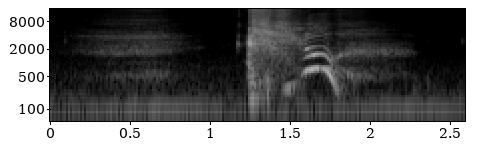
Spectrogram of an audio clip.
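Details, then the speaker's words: Sneeze induced by sniffing chhinkni powder, nose tickled: soft inward breath, then one explosive sneeze with a brief voiced trailing sound in a quiet room. "that tickles so much excuse me to everybody who says bless you every time thank you so much um i love it when people bless you when you sneeze"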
